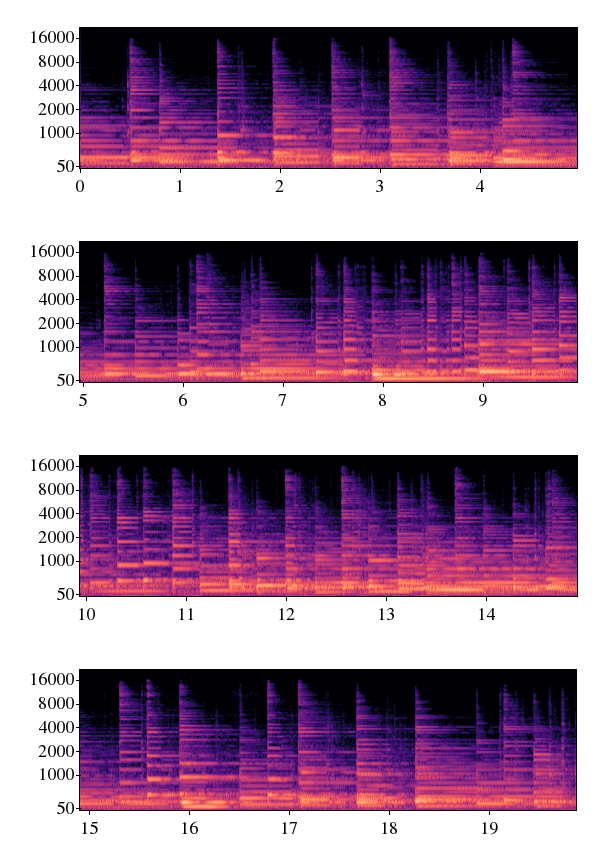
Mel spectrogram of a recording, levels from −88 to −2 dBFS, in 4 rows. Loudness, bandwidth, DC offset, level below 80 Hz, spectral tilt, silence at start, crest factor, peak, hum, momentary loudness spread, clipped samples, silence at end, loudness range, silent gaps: -24 LUFS; 15 kHz; under 0.1%; -50 dBFS; -7 dB/octave; 0 s; 16 dB; -6 dBFS; none; 7 LU; under 0.1%; 0 s; 3 LU; none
